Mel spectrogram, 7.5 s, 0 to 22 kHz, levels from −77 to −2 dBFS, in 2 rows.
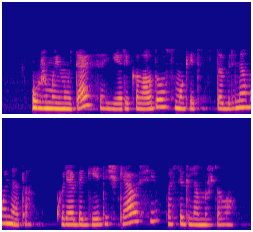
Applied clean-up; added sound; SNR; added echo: none; none; none; reverberation time 0.3 s.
